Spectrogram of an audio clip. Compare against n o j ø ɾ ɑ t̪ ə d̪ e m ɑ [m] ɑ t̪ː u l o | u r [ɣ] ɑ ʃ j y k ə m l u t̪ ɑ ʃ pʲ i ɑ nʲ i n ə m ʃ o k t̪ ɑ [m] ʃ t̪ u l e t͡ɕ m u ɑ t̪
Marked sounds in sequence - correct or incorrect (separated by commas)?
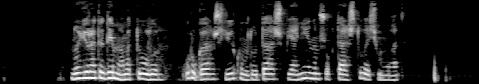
correct, correct, incorrect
